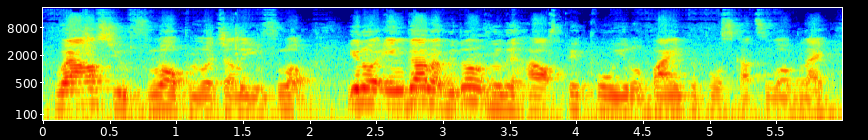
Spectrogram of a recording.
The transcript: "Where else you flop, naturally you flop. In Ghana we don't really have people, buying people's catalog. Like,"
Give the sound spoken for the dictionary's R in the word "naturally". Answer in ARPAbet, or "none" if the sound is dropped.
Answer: none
